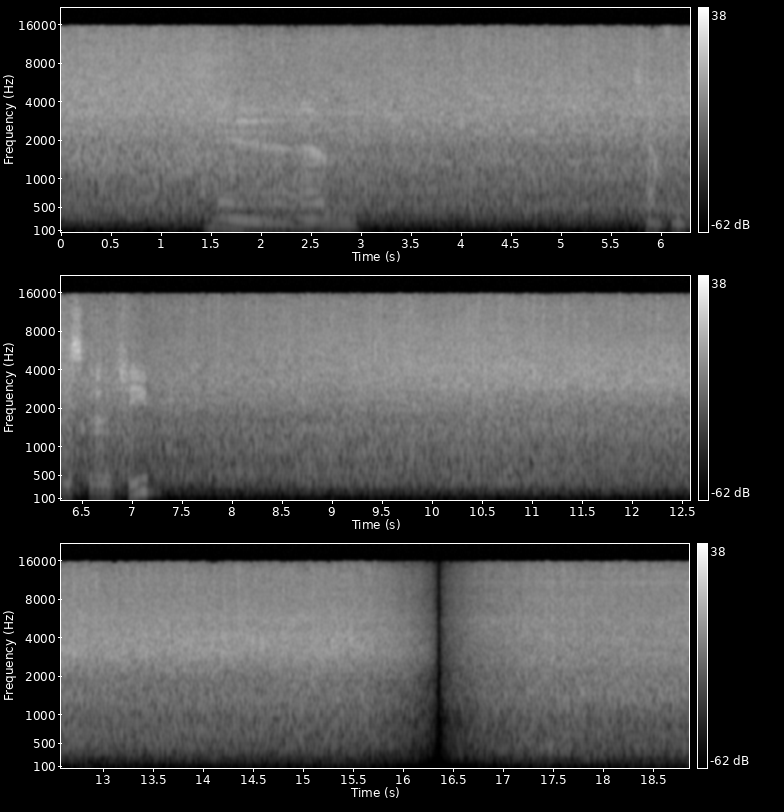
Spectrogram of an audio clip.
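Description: A model train rumbles steadily along its track.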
